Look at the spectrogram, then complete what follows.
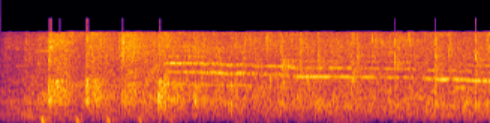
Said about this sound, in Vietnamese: Bà này nói gì bà vỗ tay quá, bà lên đây bà.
